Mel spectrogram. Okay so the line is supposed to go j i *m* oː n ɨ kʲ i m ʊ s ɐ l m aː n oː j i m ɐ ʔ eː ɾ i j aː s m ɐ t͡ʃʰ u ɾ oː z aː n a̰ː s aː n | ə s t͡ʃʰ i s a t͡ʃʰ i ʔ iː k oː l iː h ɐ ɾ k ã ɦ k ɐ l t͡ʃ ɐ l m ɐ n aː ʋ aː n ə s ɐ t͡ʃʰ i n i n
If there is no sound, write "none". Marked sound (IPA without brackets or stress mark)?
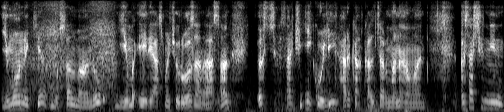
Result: m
